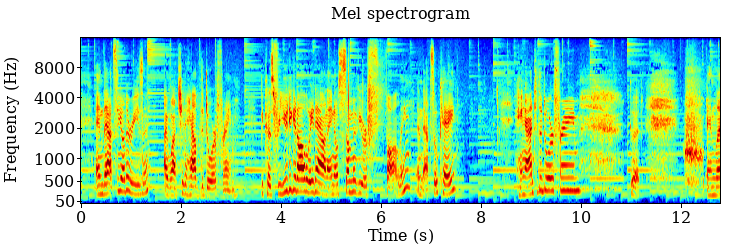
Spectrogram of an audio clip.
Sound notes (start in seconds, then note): 11.2 exhales; 11.2 inhales and exhales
